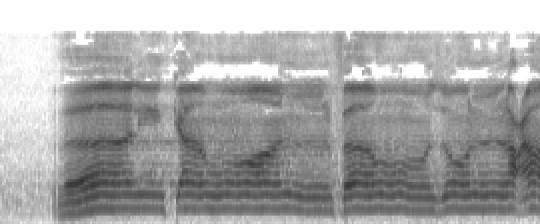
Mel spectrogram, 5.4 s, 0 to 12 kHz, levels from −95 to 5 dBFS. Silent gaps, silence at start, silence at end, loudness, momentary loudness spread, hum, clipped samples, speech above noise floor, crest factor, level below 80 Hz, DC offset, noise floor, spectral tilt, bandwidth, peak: none; 0.55 s; 0 s; -24 LUFS; 9 LU; none; under 0.1%; 37 dB; 18 dB; -74 dBFS; under 0.1%; -60 dBFS; -4.5 dB/octave; 7.8 kHz; -6 dBFS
